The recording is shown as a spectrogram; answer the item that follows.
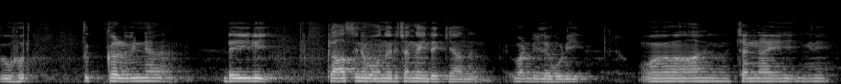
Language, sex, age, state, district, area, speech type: Malayalam, male, 18-30, Kerala, Kasaragod, rural, spontaneous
